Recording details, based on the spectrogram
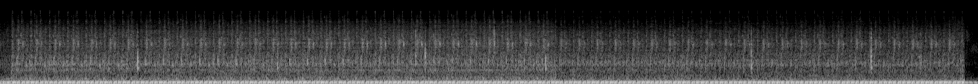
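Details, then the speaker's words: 1992 Toyota pickup 4-cylinder idling after repeated valve lash adjustment, listened to with a screwdriver on the valve cover. Fast, even tick about three a second, same at all cylinders. Owner believes it is the known exhaust leak at the back of the motor. "It still sounds like to me the tick's coming from the back of the motor where we know we have an exhaust leak."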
